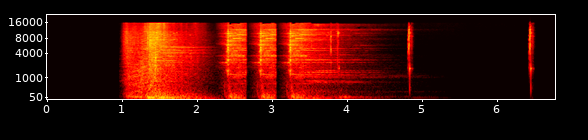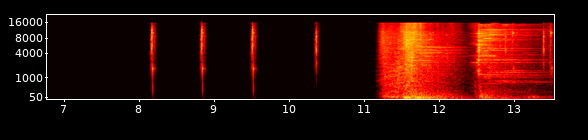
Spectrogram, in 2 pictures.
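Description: A magical chime and whoosh bursts out as an upgrade takes effect.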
